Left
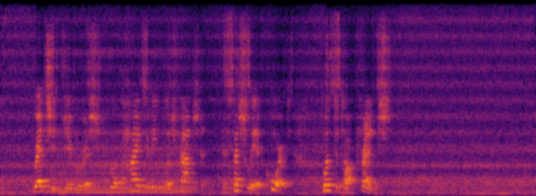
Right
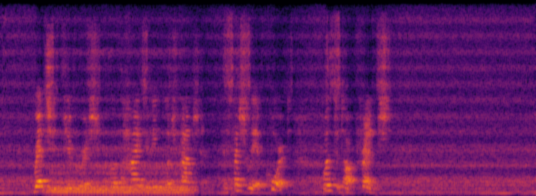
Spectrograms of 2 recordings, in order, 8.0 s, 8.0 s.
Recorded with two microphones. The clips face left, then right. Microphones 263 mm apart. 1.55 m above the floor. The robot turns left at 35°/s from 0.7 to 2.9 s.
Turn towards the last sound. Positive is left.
turn(degrees=80)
